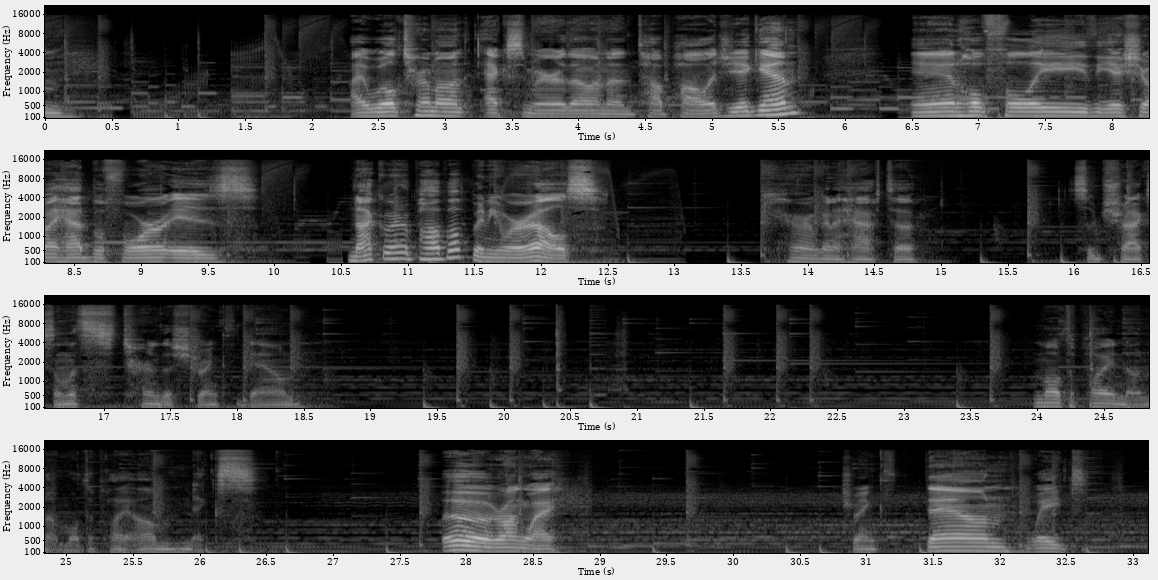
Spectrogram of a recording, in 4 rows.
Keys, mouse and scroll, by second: 5.0-13.9 drag, 17.8-24.0 drag, 28.3 ctrl+z, 31.2-33.1 drag.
